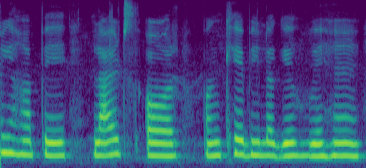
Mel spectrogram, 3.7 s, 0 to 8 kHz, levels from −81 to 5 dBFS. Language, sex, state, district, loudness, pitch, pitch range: Hindi, female, Jharkhand, Ranchi, -13 LUFS, 230 Hz, 225-235 Hz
